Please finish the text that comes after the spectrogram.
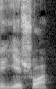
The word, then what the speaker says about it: Yeshua: qui est derrière ça, quand tu vas prendre le Yehoshua ou le Yeshua, tu vas voir que ce nom-là comporte 3 syllabes. Et le Jesus comporte 2 syllabes.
